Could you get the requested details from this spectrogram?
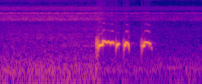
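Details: Zebra dove of the gedong mengo style, a lure recording, cooing at sunrise: one short phrase of four bubbly, rolling coos near one pitch, the first longest, over quiet low background hum.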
